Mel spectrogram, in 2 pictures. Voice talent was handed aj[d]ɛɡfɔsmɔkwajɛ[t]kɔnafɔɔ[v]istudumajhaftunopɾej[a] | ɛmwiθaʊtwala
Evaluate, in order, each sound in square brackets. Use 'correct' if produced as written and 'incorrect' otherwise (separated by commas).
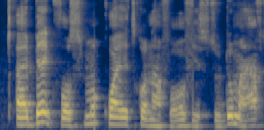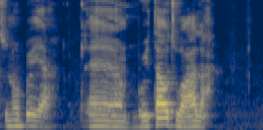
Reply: incorrect, correct, incorrect, correct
